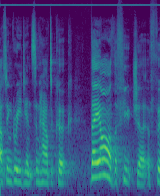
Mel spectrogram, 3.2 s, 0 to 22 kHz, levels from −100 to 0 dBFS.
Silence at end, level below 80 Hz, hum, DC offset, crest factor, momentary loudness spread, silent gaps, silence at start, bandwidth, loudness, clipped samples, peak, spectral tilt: 0 s; -86 dBFS; none; under 0.1%; 18 dB; 14 LU; none; 0 s; over 20 kHz; -29 LUFS; under 0.1%; -12 dBFS; -3 dB/octave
